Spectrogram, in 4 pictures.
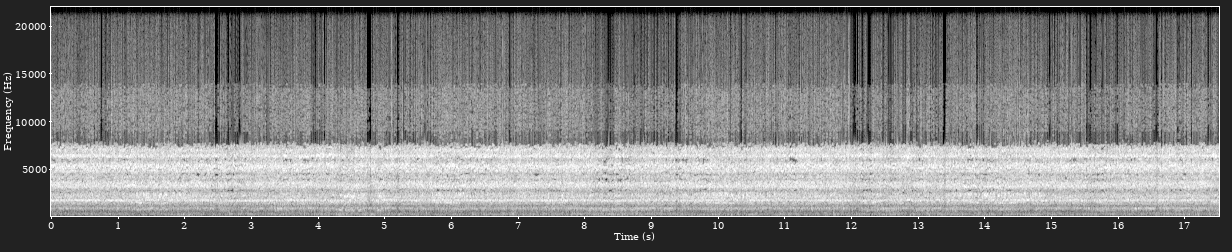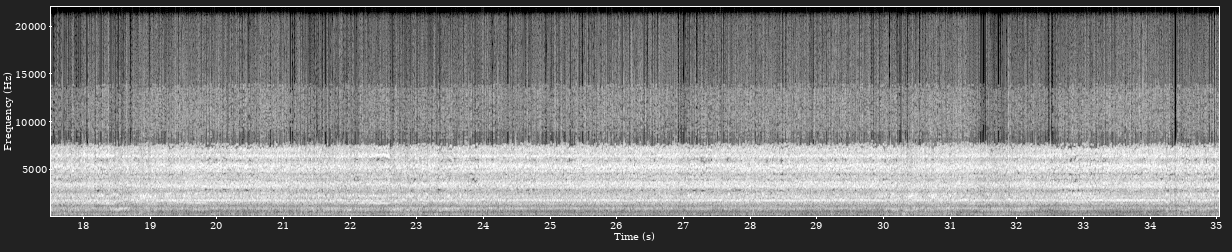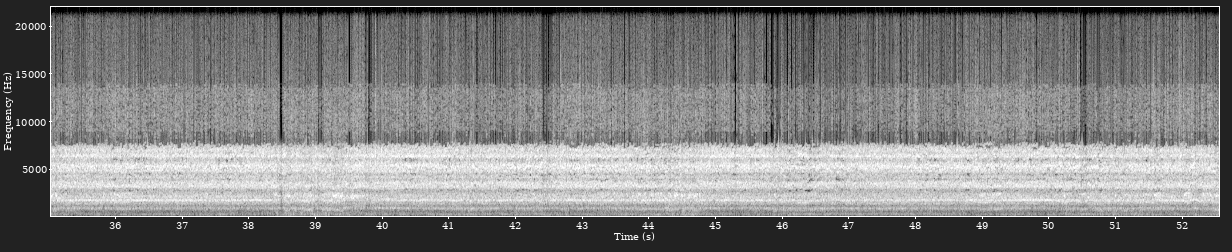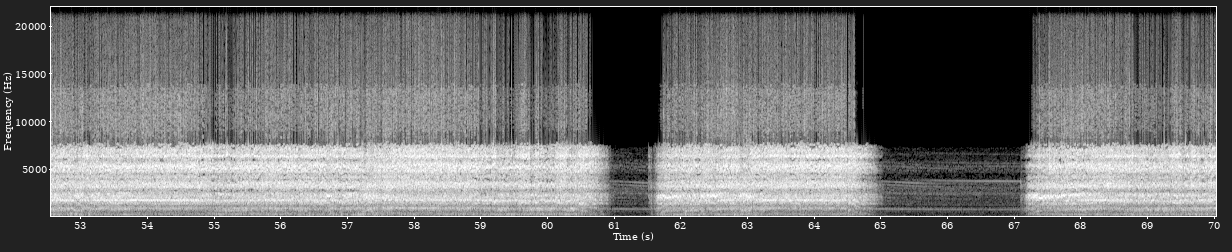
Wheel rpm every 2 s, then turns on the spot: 230, 230, 230, 230, 220, 230, 220, 230, 220, 210, 220, 220, 230, 230, 230, 230, 230, 230, 230, 250, 240, 220, 230, 230, 220, 220, 220, 230, 220, 220, 70, 210, 50, 70, 210.
none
